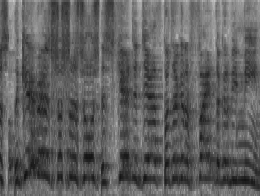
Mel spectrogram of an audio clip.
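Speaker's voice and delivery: normal talking voice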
